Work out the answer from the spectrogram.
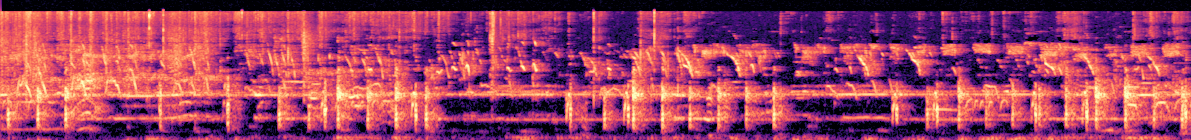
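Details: Backyard Malay chickens eating food at home: a busy stream of high, down-slurred peeping chirps mixed with low clucks and sharp pecking clicks, irregular and continuous throughout.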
